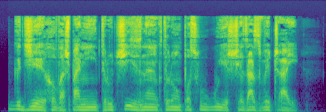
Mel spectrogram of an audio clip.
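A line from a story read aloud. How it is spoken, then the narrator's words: Drawled out, blunt. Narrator (Polish): wycedził, nie czyniąc żadnych wstępów, Villefort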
